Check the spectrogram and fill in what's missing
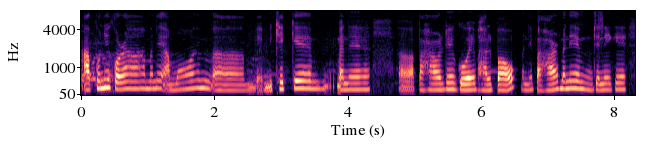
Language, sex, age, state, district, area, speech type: Assamese, female, 18-30, Assam, Charaideo, rural, spontaneous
